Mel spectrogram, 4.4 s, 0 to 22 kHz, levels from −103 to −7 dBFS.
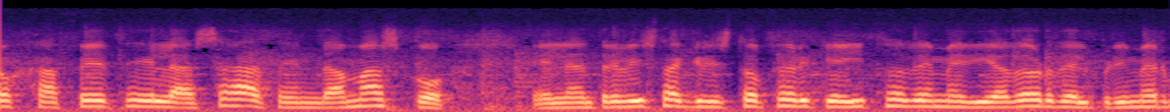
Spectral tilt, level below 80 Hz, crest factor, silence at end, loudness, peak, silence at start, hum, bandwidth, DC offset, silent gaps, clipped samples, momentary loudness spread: -7.5 dB/octave; -48 dBFS; 14 dB; 0 s; -19 LUFS; -6 dBFS; 0 s; none; 7.8 kHz; 0.2%; none; under 0.1%; 5 LU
